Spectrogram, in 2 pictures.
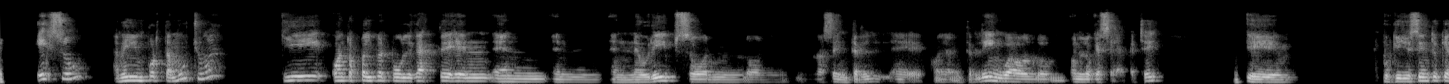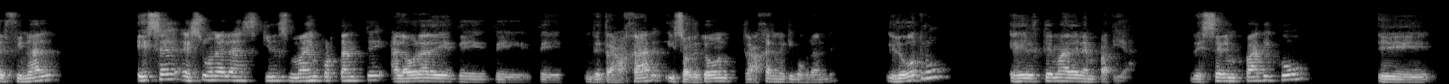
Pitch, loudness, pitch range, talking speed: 150 Hz, -20 LUFS, 120-180 Hz, 160 wpm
